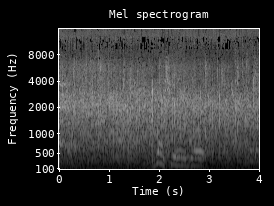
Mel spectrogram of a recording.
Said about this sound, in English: Give her another clap.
